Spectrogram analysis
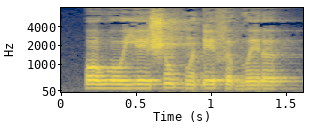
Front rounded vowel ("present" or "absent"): absent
